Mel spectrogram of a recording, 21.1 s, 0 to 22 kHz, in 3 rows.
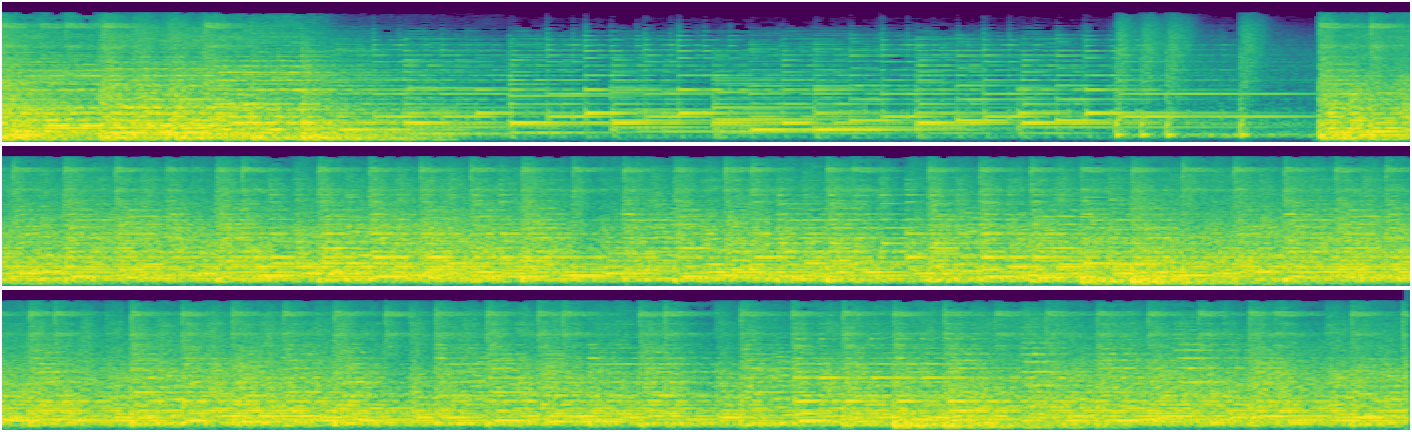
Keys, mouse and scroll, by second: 0.8 c, 7.0 z, 14.1-18.5 right drag, 17.4 a, 18.5 a, 18.9 a, 19.1 c.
